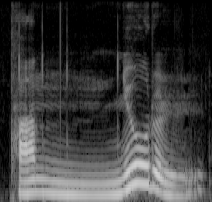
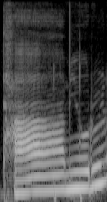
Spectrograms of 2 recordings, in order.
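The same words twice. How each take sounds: First: The second syllable begins with an n sound. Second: The second syllable begins with a y sound. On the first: The speaker calls it right. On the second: The speaker calls it wrong.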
